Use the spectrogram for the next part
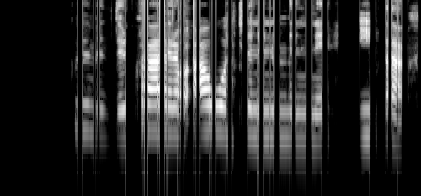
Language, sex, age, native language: Icelandic, female, 12, Icelandic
